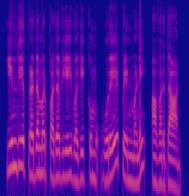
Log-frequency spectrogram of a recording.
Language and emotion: Tamil, neutral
